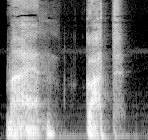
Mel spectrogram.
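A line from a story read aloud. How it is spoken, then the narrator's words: Croaking. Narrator (German): krächzte er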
